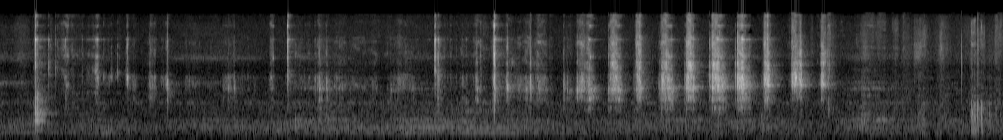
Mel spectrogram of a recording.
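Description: Knurled brass cap being screwed by hand onto a brass whistle body: a run of short metallic scrapes and clicks from the threads and knurling, sparse at first, then coming about three a second from about the middle, as the cap is turned tight.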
